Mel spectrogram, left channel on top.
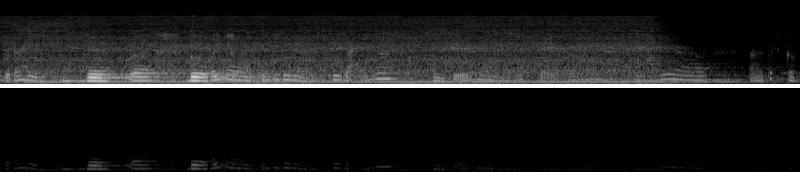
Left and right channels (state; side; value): quieter; right; 34.2 dB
